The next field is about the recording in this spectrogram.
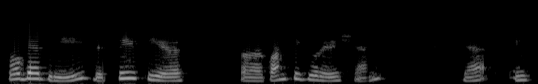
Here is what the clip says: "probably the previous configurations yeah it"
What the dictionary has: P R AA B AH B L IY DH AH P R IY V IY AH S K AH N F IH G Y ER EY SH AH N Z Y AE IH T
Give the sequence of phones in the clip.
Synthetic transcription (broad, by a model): P R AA B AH B L IY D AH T R IY F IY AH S K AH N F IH G Y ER EY SH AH N S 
